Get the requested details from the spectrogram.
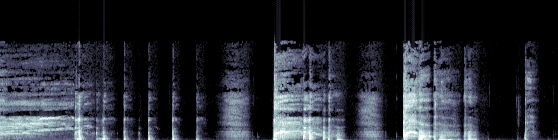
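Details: Two bouts of repeated harsh coughing, each a burst of rapid coughs followed by sharp breaths in, with a throat-clearing start; repeated coughing fits.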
